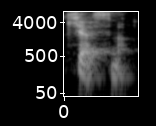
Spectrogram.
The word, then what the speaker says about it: chiasme: si on était tous ensemble donc ça se prononce chiasme c'est une figure de construction au lieu d'avoir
